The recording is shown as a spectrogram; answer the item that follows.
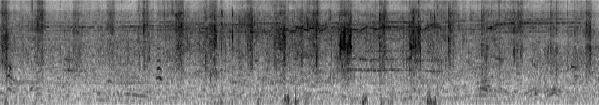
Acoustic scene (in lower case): park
